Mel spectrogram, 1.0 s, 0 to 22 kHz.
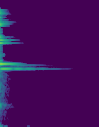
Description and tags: glass cling 04
cling of an empty glass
